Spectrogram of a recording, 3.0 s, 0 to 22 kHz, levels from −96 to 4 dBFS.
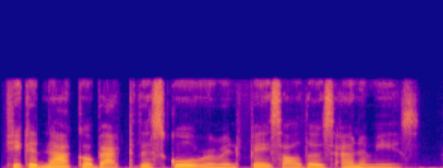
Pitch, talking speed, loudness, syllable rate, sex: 205 Hz, 265 wpm, -18 LUFS, 6.4 syllables/s, female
